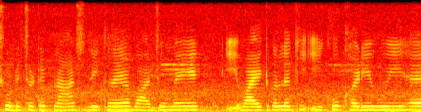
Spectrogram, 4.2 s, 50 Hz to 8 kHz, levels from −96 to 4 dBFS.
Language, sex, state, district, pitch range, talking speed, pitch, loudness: Hindi, female, Gujarat, Valsad, 235-245 Hz, 225 wpm, 240 Hz, -19 LUFS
